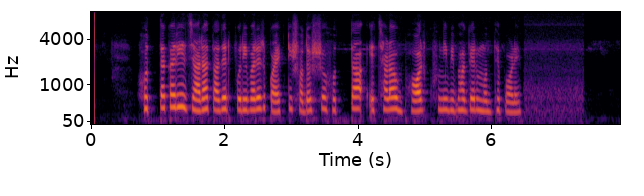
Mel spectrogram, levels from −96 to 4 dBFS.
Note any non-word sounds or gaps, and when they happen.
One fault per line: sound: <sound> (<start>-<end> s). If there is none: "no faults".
no faults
